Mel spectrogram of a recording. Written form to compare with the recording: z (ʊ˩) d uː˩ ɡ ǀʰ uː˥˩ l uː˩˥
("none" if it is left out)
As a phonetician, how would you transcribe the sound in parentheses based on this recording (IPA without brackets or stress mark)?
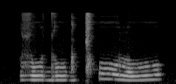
u˩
